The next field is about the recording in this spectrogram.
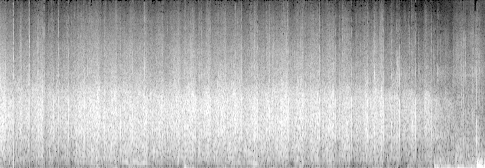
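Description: Sustained applause from a large audience, a dense wash of many hands clapping steadily and fairly loudly for about ten seconds, with no one speaking over it.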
